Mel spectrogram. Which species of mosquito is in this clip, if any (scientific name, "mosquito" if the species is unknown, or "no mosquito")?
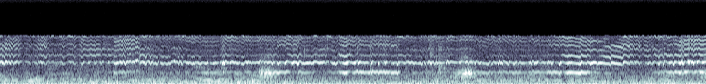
Anopheles maculatus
